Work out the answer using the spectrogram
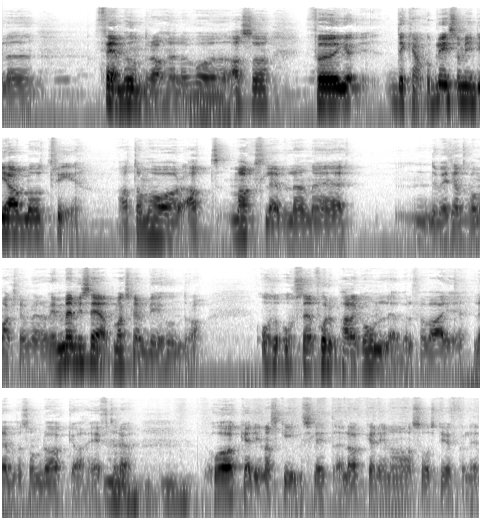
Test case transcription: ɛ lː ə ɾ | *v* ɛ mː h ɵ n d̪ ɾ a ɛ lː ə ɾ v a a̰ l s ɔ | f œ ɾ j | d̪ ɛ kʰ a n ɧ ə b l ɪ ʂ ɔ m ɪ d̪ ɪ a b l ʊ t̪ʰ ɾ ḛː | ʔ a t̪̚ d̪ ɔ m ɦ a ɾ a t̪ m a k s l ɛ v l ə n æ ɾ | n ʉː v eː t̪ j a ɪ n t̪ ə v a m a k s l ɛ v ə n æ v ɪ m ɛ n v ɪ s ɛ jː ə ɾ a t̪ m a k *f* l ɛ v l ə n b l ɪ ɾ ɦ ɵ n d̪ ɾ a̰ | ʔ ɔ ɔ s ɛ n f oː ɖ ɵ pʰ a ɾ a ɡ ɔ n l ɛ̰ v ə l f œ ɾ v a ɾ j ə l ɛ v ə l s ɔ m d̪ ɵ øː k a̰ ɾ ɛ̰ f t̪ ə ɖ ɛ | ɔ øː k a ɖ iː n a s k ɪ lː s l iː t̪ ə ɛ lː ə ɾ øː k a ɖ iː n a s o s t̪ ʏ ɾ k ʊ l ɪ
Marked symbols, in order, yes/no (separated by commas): no, no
